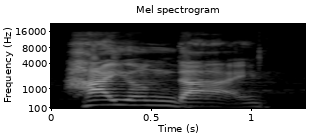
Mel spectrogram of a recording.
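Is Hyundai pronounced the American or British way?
British. It is pronounced the British English way. "which is British English"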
